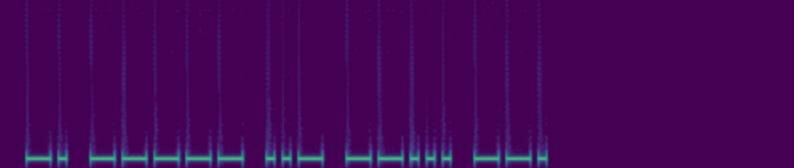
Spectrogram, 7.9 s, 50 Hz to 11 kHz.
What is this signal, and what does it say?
Morse code, heard as a keyed tone, about 15 wpm, 700 Hz. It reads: N0U7G
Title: Code Groups - 5 Letter:Numbers - 15wpm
